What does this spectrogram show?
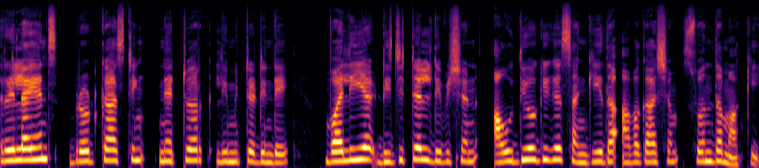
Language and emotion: Malayalam, neutral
